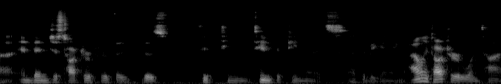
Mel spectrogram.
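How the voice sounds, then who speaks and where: Talking very fast with a Texan accent, a man shows big swings in loudness. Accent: Texan American English. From Texas. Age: 30s. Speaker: reality TV contestant. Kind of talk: interview. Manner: hesitant, many fillers.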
